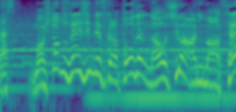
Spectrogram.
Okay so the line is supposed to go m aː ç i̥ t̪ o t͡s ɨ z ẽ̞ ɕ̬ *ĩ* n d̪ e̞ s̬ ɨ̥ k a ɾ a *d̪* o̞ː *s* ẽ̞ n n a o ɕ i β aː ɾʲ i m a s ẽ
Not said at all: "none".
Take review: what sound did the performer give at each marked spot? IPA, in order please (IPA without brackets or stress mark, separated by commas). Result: ĩ, t̪, z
